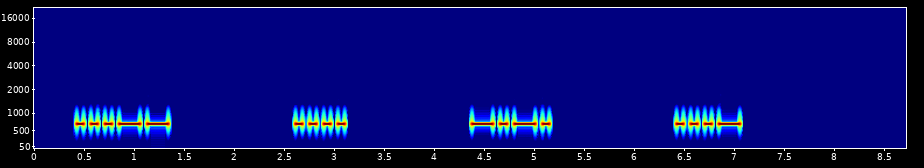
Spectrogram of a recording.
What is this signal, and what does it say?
Morse code, heard as a keyed tone, about 17 wpm, spaced as for 6 wpm, 700 Hz. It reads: 3HCV
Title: USA Call Signs - 5 Characters - 6x Character Spacing - 17wpm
